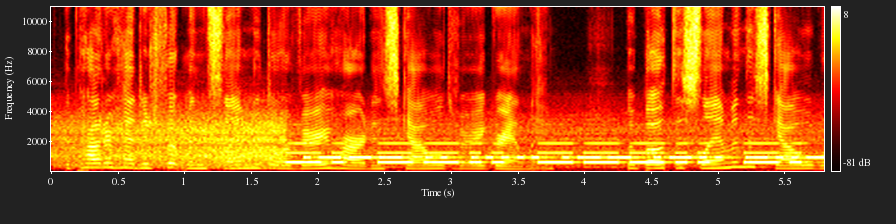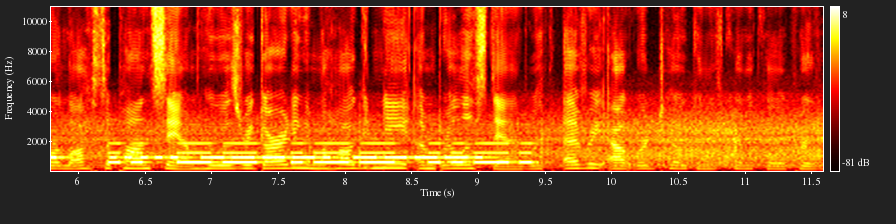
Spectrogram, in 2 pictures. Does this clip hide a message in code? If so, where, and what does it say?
Yes: Morse code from 1.7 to 9.4 s, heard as two keyed tones, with static crashes, room echo and speech in English. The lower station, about 14 wpm, 630 Hz: NZ8N IMWF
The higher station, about 21 wpm, 950 Hz: JI5WLX 599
